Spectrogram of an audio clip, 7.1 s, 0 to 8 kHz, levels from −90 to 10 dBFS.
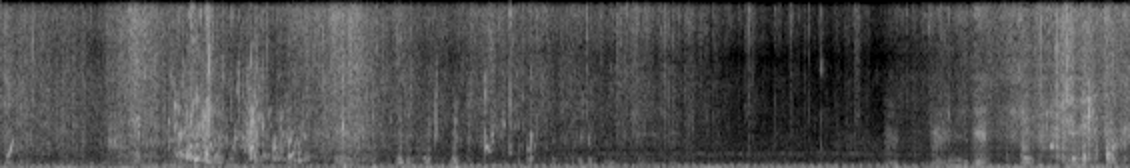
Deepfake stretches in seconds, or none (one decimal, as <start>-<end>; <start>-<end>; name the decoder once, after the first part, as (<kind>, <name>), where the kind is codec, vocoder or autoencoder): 5.6-7.1 (codec, SNAC)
